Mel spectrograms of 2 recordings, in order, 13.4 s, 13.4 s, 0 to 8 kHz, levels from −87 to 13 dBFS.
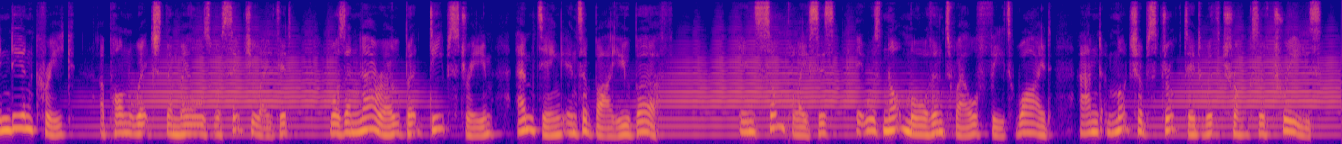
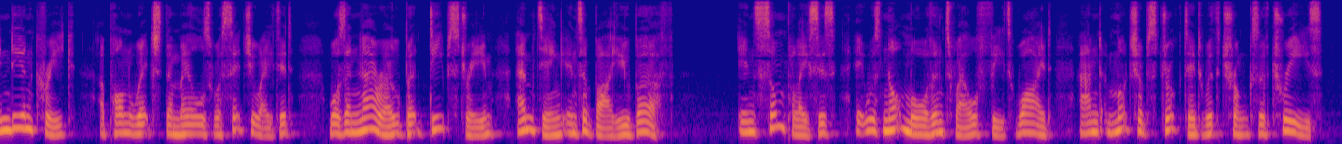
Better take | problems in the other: second | background sound (Brass instrument); 11 dB below the speech

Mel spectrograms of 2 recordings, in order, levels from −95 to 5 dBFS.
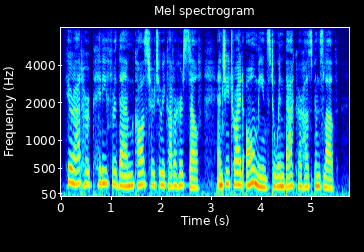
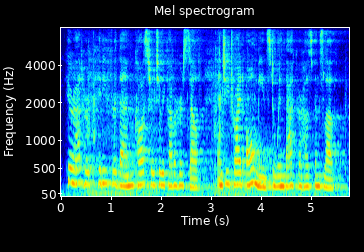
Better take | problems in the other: first | background sound (Engine); 20 dB below the speech // room echo; dies away in 1.7 s

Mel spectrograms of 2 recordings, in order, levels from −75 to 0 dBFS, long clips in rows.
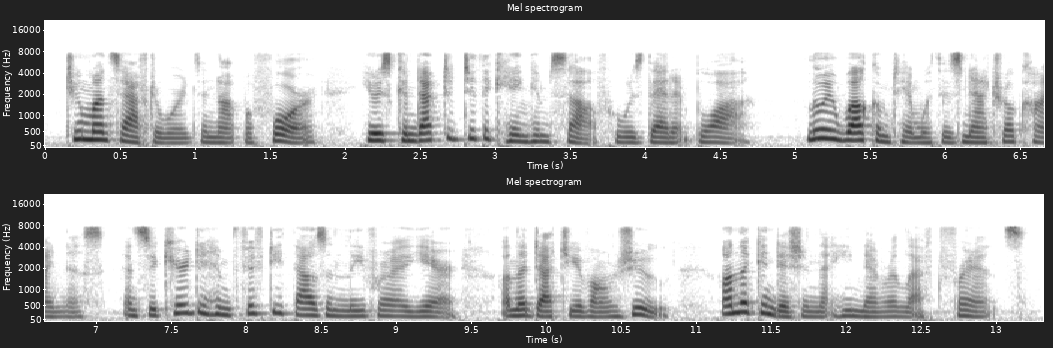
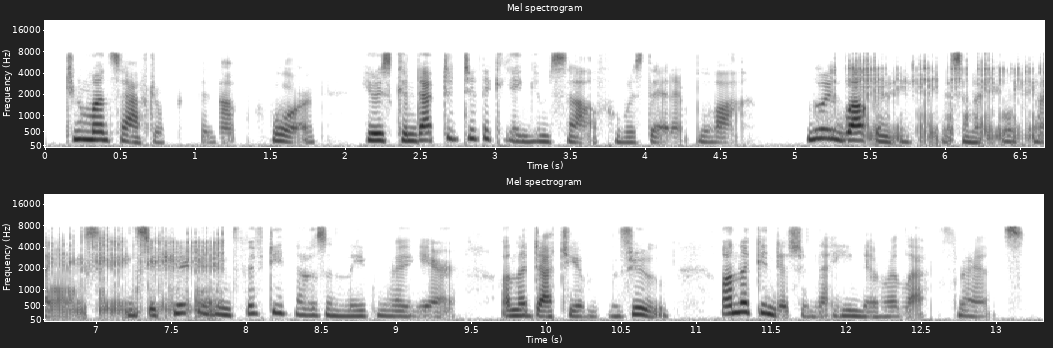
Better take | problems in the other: first | noise reduction (neural diffusion model UNIVERSE++)

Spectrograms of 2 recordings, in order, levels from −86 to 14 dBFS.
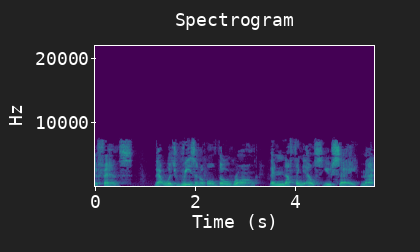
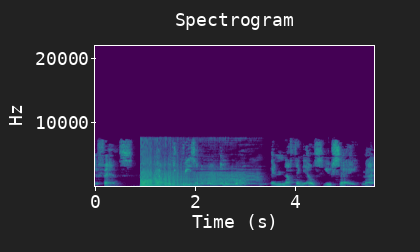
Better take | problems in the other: first | noise reduction (classical method WPE with log-MMSE)

